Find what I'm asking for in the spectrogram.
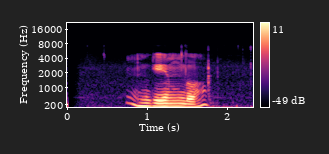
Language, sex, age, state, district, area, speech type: Santali, male, 18-30, West Bengal, Purba Bardhaman, rural, spontaneous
